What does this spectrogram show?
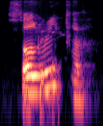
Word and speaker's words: Ulrika: Is it Eureka? Ulrika or Erika? Ulrika Johnson. Eureka. Ulrika. Is it Ulrika or what? Ulrika. Ulrika. Okay. I swear it's a Swedish name or something, so you can probably pronounce it.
